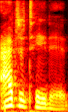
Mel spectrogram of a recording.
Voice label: "agitated", Medical English; ˈædʒ.ɪˌteɪ.tɪd; AJ-i-tay-tid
